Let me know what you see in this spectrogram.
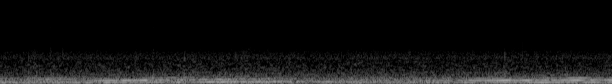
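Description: Motor vehicle engine rumble, a low running tone that drifts slightly in pitch and grows louder near the end, as of a car passing or idling close by.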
